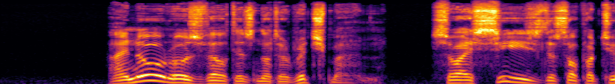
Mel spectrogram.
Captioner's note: Voz en off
